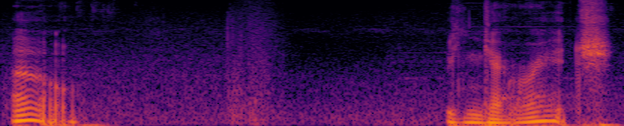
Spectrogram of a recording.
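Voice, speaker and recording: A man's voice: fairly low pitch, drawn-out words, darkish tone, a little hiss or hum. A man giving casual live gameplay commentary, muttering and thinking aloud to himself. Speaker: game streamer.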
